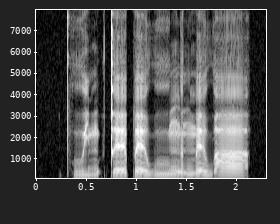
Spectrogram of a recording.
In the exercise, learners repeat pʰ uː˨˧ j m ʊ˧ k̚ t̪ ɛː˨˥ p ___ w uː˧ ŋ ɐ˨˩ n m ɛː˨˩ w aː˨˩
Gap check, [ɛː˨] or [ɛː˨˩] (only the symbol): ɛː˨˩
